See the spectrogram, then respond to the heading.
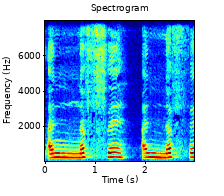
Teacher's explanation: يعني بطول في الحرف شوية، بقول ان انف. الفاء هنا برضو مشددة، يعني معناها ان هي حرفين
